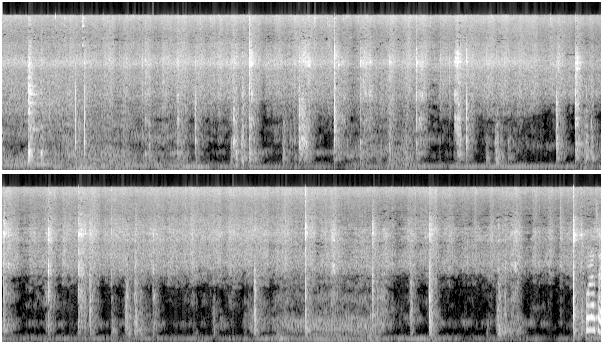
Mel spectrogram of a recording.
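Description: Vegetables with shredded cabbage being stirred in a pan for homemade vegetable soup: steady scraping and clinking of a utensil against the pan with a faint sizzle underneath, continuing without speech.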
